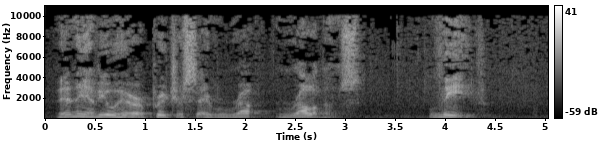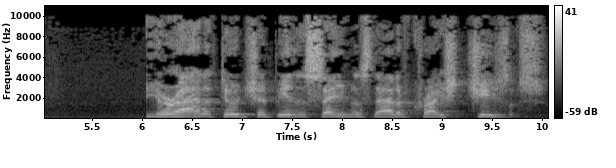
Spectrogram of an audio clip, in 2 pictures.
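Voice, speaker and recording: An older American preacher talks his congregation through scripture in an informal, conversational sermon. His voice sits high and has a gravelly fry to it, and he moves at an unhurried pace. He stops and restarts often, filling the gaps with fillers. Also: slight background noise. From United States. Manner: conversational, halting with many fillers.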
